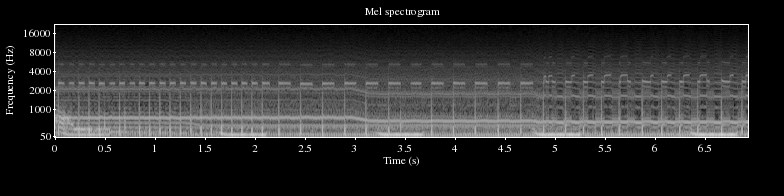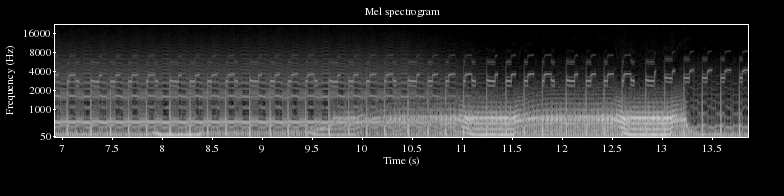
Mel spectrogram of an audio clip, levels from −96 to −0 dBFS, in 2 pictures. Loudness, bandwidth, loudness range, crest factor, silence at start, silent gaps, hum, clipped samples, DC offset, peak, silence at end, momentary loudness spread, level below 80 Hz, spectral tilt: -30 LUFS; 8.6 kHz; 5 LU; 20 dB; 0 s; none; none; under 0.1%; under 0.1%; -10 dBFS; 0 s; 8 LU; -42 dBFS; -8 dB/octave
